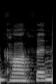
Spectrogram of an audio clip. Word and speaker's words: Coffin: Allison Coffin. It's spelled C-O-F-F-I-N.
